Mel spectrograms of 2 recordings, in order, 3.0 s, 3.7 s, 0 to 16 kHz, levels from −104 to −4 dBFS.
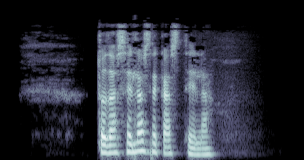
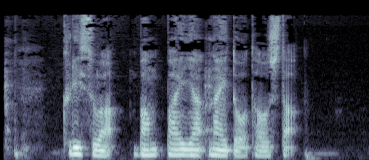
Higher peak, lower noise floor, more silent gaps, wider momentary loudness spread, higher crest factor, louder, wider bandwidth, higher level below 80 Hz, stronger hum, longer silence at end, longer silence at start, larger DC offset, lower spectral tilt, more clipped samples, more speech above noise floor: first, 0 dBFS vs -4 dBFS; first, -64 dBFS vs -58 dBFS; neither; second, 11 LU vs 18 LU; about the same, 20 dB vs 18 dB; first, -17 LUFS vs -20 LUFS; second, 9.4 kHz vs 11.5 kHz; about the same, -58 dBFS vs -54 dBFS; neither; first, 0.9 s vs 0.6 s; first, 1 s vs 0.05 s; neither; about the same, -4.5 dB/octave vs -5 dB/octave; neither; first, 47 dB vs 39 dB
